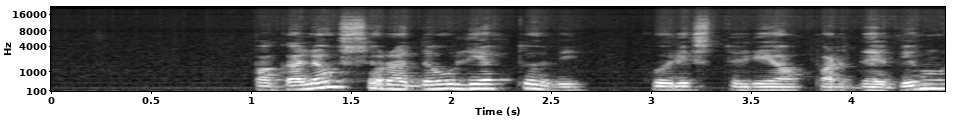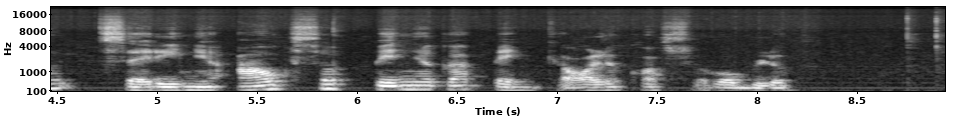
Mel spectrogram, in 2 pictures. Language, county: Lithuanian, Panevėžys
